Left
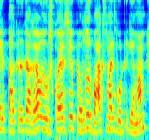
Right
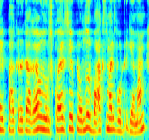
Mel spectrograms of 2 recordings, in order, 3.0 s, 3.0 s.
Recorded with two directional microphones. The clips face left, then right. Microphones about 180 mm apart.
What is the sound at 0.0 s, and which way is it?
Speech, 45° right (ahead or behind).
